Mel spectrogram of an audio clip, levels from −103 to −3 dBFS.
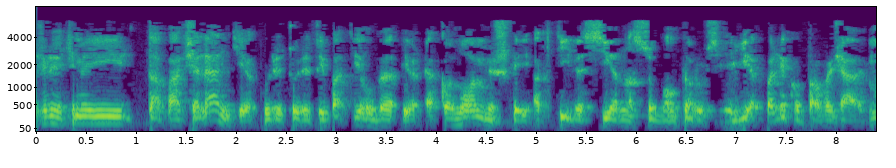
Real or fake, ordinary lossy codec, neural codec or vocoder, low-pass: fake; MP3, 24 kbps; vocoder, 44.1 kHz, 128 mel bands, Pupu-Vocoder; 7.2 kHz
